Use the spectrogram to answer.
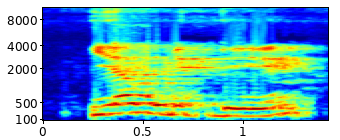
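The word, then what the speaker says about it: يَوْمِ الدِّين: harakat pada kalimat yaumi Nah di sini jangan kita anggap yaumi itu sebuah tajwid Mad bukan yaumiddin kalimat Yaum itu tidak ada tajwidnya jangan kita anggap sebagai Mad Madin bukan Madin itu ketika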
